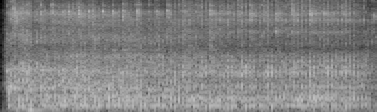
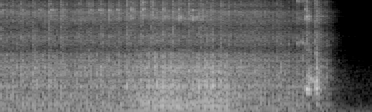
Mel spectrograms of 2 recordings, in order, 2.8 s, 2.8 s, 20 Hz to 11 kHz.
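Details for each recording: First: Craftsman 21cc two-stroke hedge trimmer, after rebuilt-carb metering-side rework, with choke on. A loud buzz climbs and holds high revs, stutters briefly, then catches and screams again. It is revving up, though later judged not getting enough fuel. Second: Craftsman hedge trimmer, 21cc two-stroke, with new fuel lines and a rebuilt RB-29 carburettor, tried at full, half and no choke: uneven surging and stumbling, then it dies. Carburettor metering fault, not getting enough fuel.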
